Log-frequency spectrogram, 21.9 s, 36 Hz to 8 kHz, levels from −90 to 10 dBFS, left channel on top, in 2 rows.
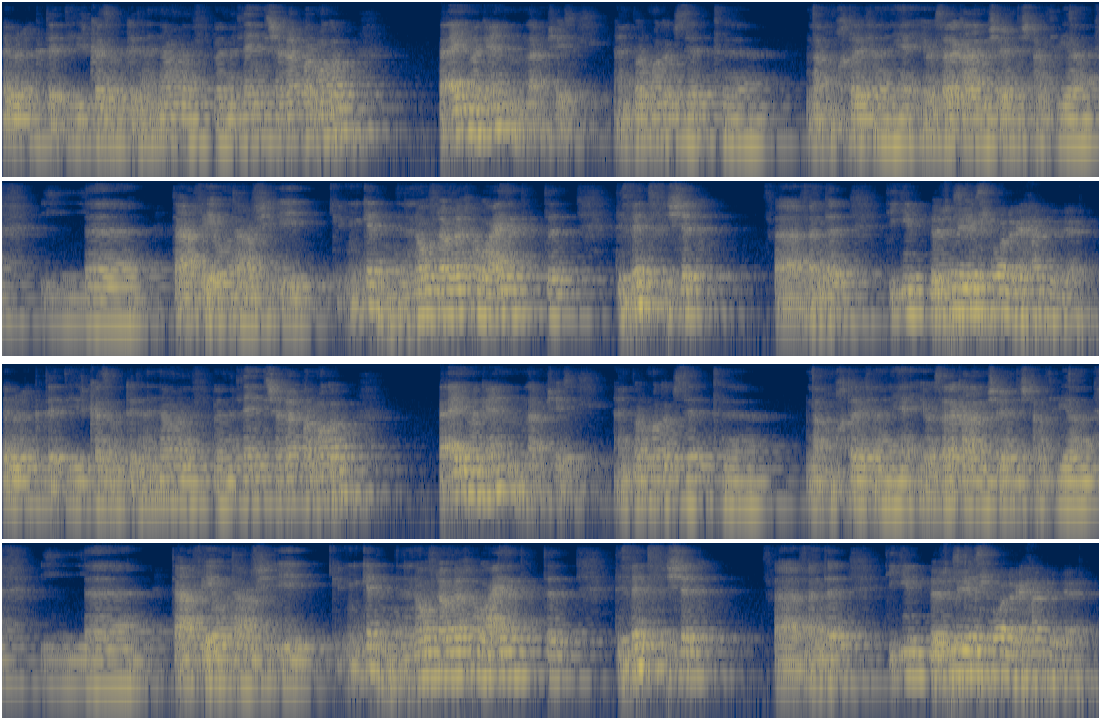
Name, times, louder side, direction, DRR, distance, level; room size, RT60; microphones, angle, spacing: voice 1, 0.0-3.4 4.4-5.7 6.1-7.5 8.0-12.3 12.7-13.9 14.3-16.1 16.4-17.9 18.7-19.3 19.8-20.7, equal, 90° right, -6 dB, 0.9 m, -26 dB
voice 2, 20.3-21.8, equal, 10° right, -2 dB, 0.4 m, -25 dB
2.4 x 2.2 x 3.1 m, 1.0 s
head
